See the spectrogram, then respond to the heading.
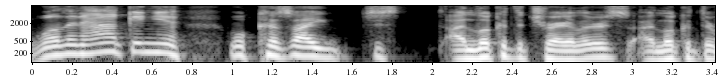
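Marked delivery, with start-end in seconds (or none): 0.0-0.7 imagined viewer objecting. Acted. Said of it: "I know what you're probably thinking".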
